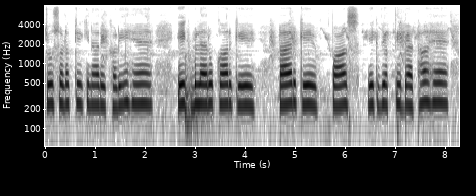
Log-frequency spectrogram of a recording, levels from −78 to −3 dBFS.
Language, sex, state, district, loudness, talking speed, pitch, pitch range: Hindi, male, Uttar Pradesh, Shamli, -16 LUFS, 125 wpm, 235 Hz, 230-245 Hz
